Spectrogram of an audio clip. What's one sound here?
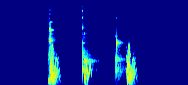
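Soft interface clicks sound in a menu.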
